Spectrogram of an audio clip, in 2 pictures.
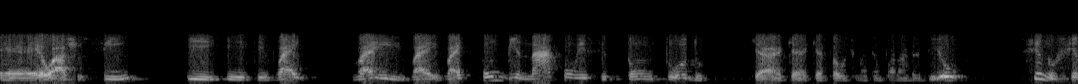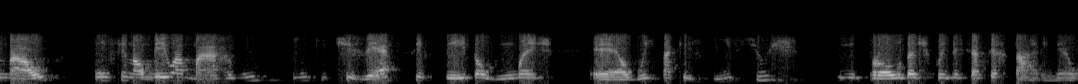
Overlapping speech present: No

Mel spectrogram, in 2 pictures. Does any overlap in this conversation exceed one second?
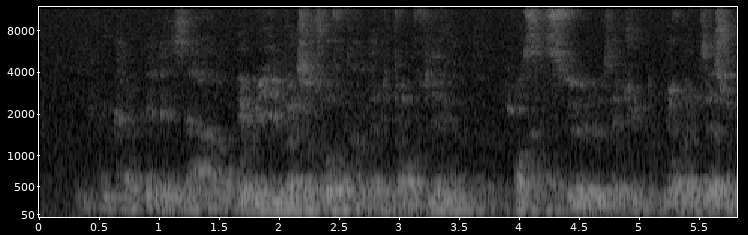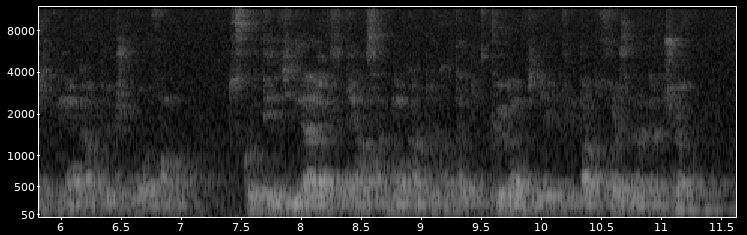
Yes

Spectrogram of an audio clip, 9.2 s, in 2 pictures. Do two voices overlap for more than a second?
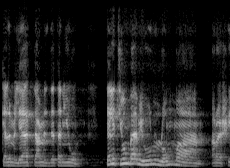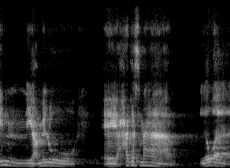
No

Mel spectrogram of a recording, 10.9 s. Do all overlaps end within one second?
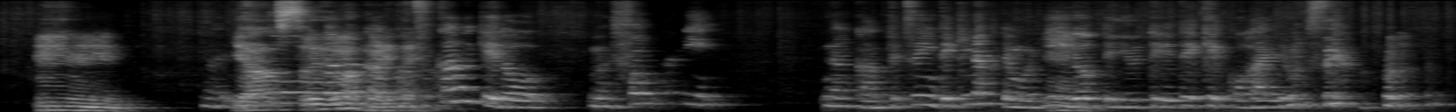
No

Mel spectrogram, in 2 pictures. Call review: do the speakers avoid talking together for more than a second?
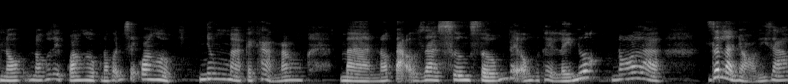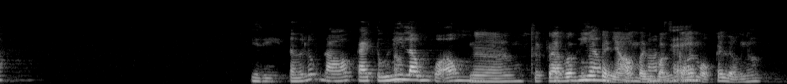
No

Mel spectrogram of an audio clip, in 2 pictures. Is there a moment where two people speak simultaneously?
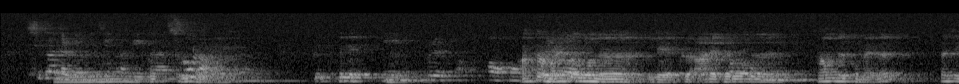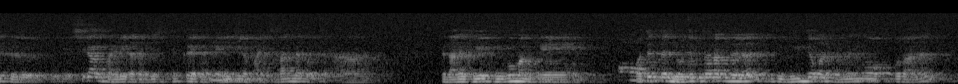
Yes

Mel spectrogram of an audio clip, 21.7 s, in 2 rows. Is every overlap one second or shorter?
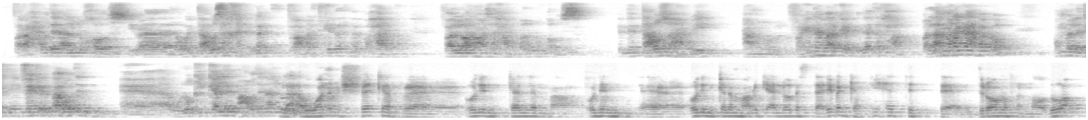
Yes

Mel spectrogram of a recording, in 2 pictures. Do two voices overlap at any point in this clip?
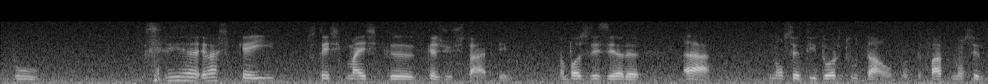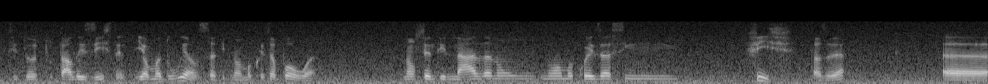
No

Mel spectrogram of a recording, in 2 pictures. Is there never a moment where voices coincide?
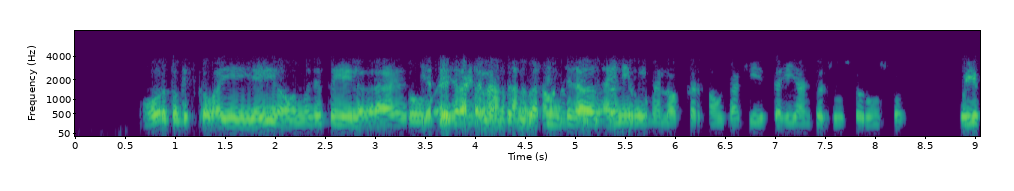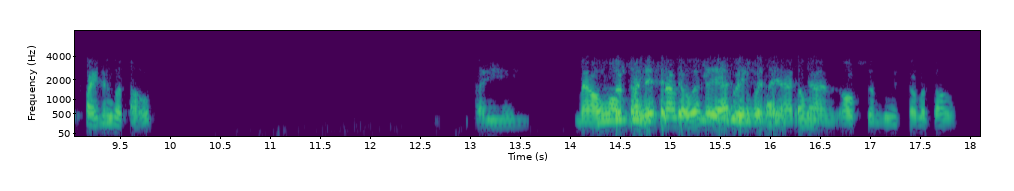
No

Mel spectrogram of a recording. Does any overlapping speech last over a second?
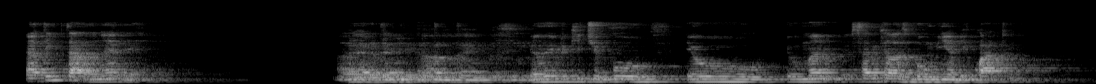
Yes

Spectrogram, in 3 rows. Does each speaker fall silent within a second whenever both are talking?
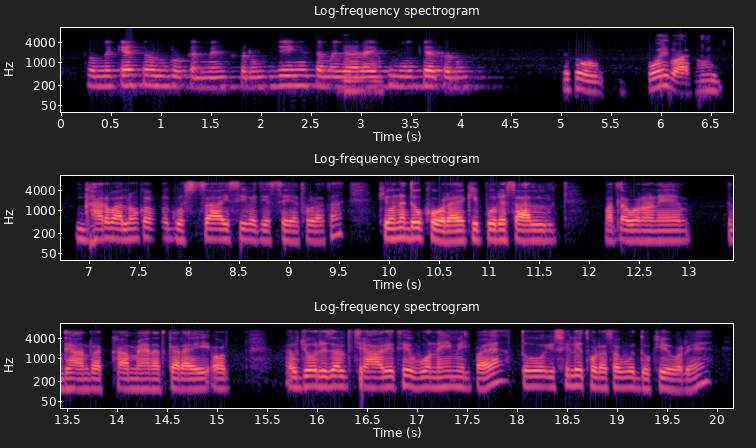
Yes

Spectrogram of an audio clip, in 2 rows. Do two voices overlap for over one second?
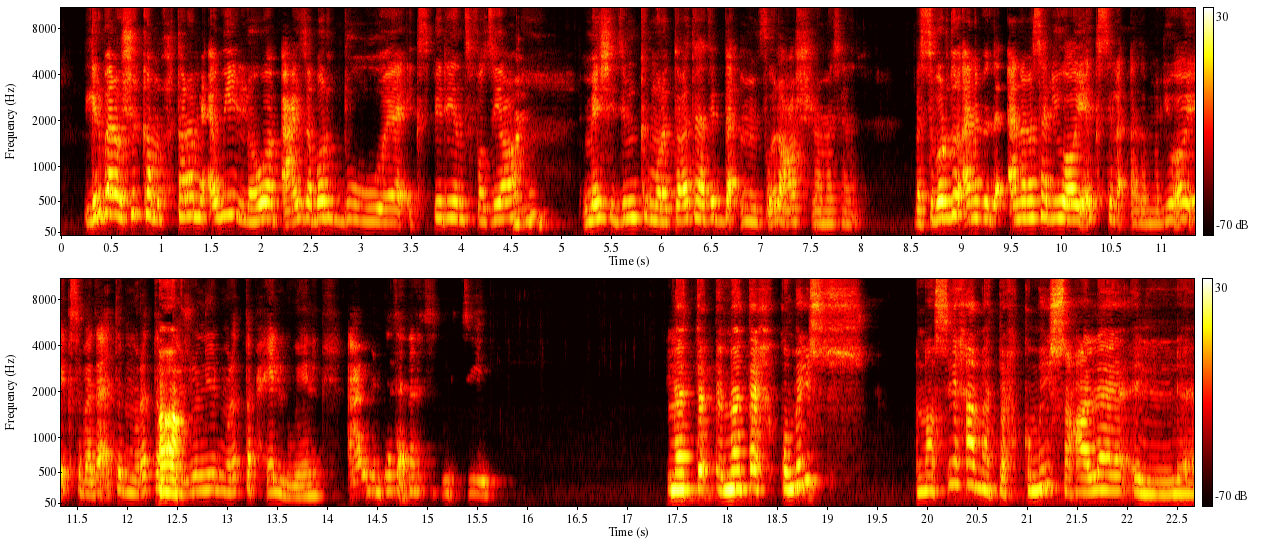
No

